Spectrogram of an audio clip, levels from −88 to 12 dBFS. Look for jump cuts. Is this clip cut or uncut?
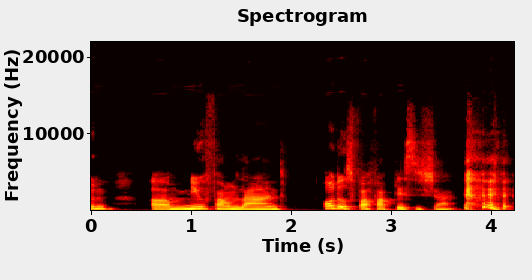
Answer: uncut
